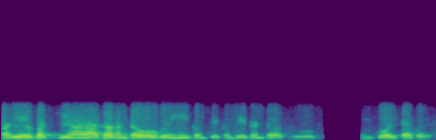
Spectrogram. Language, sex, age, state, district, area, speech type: Hindi, male, 60+, Uttar Pradesh, Lucknow, urban, conversation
